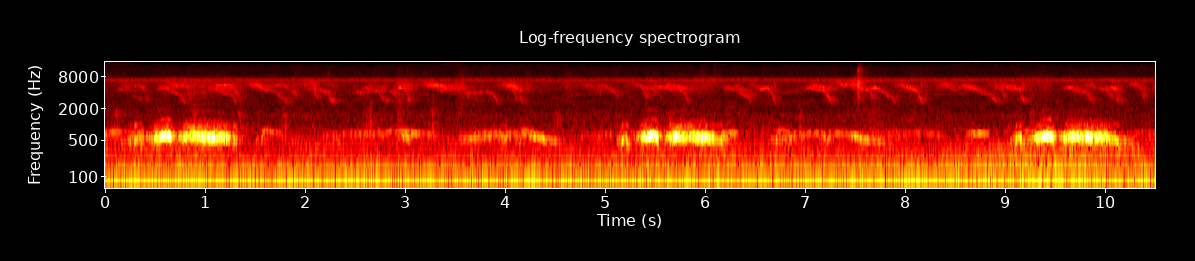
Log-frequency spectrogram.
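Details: Spotted dove coo used to stimulate egg laying: three two-part coo phrases, roughly every four seconds, each a short low note then a longer steady one, with other birds' high twittering and softer low calls between.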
